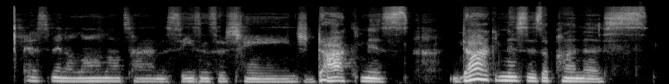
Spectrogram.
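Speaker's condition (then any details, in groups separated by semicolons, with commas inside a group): No condition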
